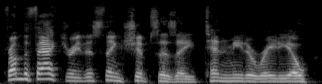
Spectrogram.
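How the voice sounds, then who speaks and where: On the high side and very animated, this man's slightly bright voice moves at normal speed as he demonstrates a radio for review. The hands-on demo is unscripted and casual, folksy and self-deprecating, full of rambling and self-corrections. It's recorded dry.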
